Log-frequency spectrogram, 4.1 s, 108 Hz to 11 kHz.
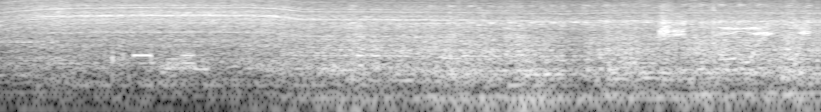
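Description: A heist drill in GTA 5's Fleeca Job bores steadily through a vault lock, a continuous grinding whine droning at even loudness throughout, with no voices over it.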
